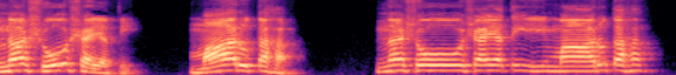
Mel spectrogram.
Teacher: बड़ा वाला स है, उसके ऊपर, उस पर हमको बड़ा वाला स पर ओ की मात्रा है, और फिर षटकोण वाला श है। तो षटकोण वाले श को हमको जीभ को रोल करके मूर्ध्वा पे लगा करके बोलना है।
